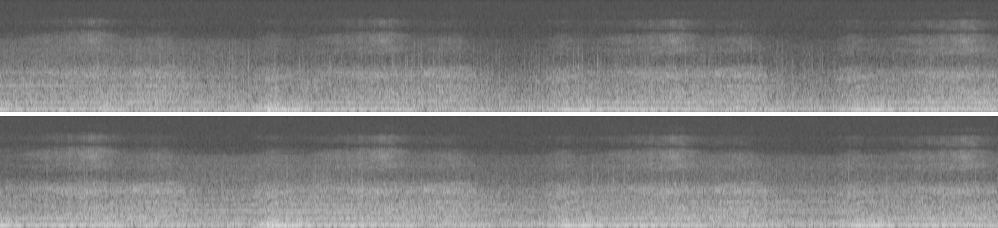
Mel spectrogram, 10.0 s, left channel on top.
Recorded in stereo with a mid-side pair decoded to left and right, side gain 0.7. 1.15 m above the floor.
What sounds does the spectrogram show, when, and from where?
0.0 s a vehicle: 20° right; by 10.0 s 5° right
